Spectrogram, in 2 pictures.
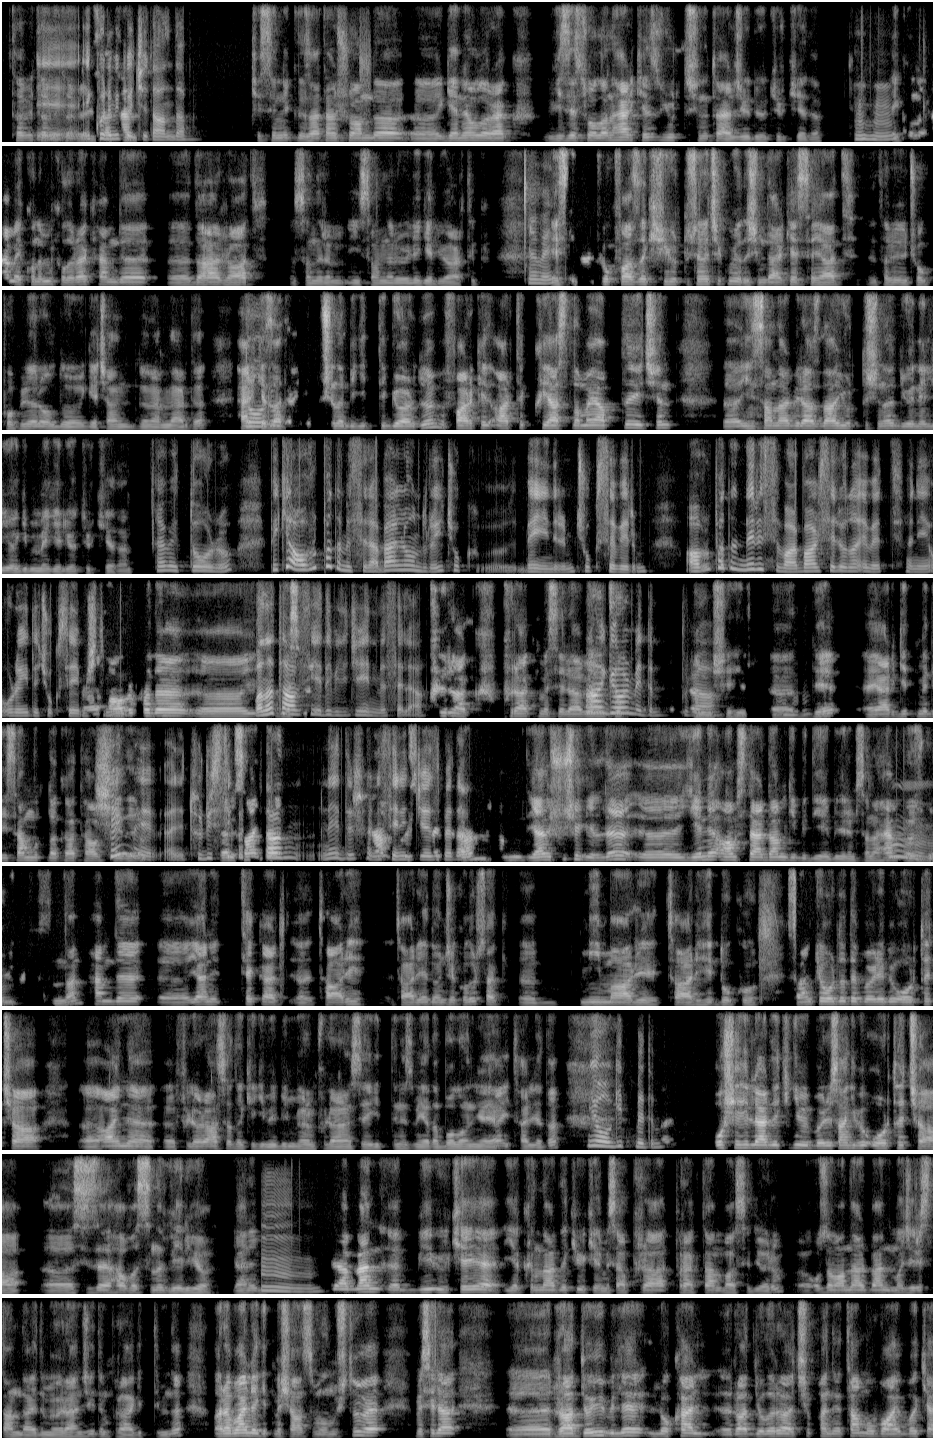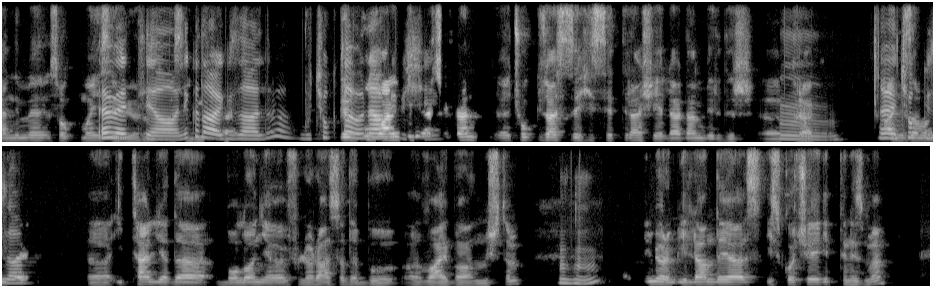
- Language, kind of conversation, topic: Turkish, unstructured, Seyahat etmek sana ne hissettiriyor ve en unutulmaz tatilin hangisiydi?
- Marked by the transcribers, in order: distorted speech; other background noise; tapping; other noise; unintelligible speech; unintelligible speech; in English: "vibe'a"; unintelligible speech; in English: "vibe'ı"; in English: "vibe'ı"; static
